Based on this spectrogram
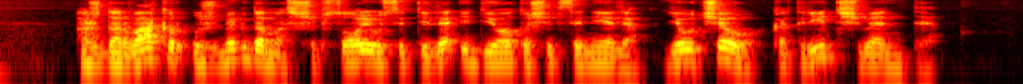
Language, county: Lithuanian, Kaunas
